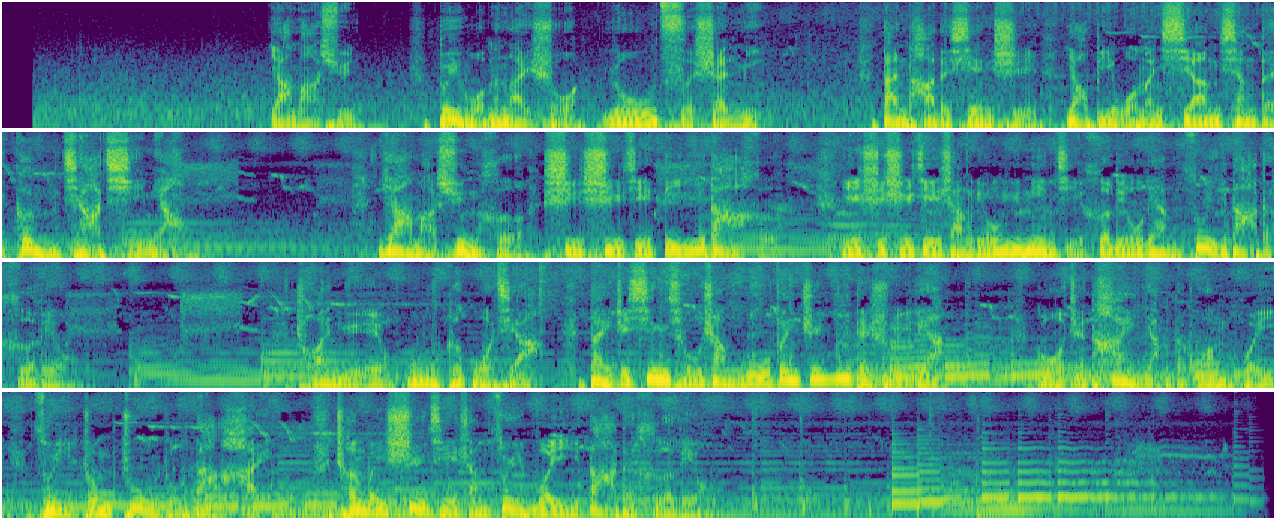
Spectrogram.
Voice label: 男 纪录片 低沉; 亚马逊

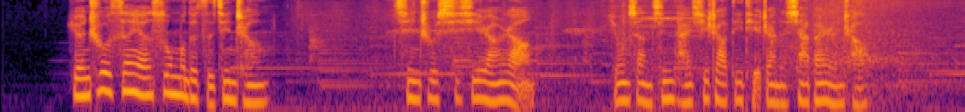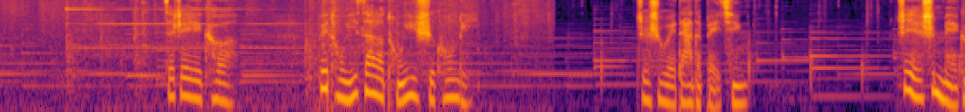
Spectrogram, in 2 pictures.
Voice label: 女 广播剧; IP广播剧《北京女子图鉴》

